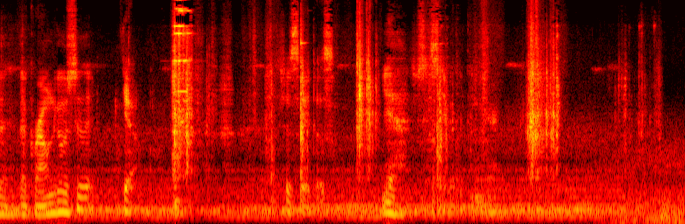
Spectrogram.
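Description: Parts clatter and rustle as a man rummages through a box.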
